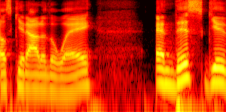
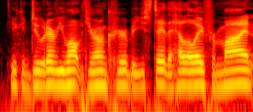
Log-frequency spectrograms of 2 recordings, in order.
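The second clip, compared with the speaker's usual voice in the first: fast, panicky, tumbling delivery; 4 dB quieter than usual. Retelling a character's line from a scene just watched: imitating a panicked voice. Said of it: "the panic in her voice".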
